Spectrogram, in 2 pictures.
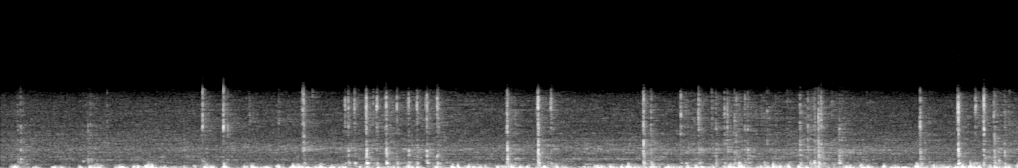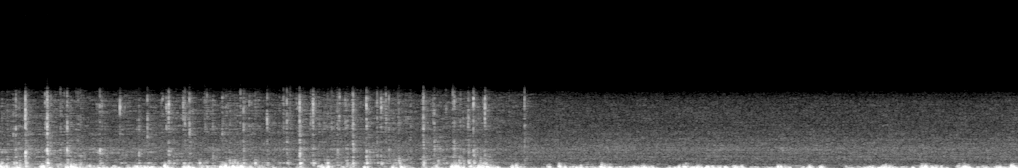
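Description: Computer keyboard typing in quick runs of keystroke clicks, which stop a few seconds before the end. A low, irregular thumping runs underneath throughout.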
